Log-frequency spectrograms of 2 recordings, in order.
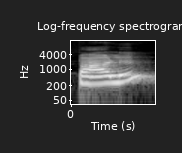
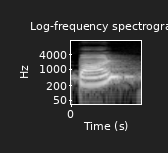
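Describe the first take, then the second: First: The word ends with an added final vowel. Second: The word ends on the consonant without a vowel. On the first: This is how it is said in everyday speech. "பேச்சு வழக்கு" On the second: This is the form used in writing. "எழுத்து வழக்கு"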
